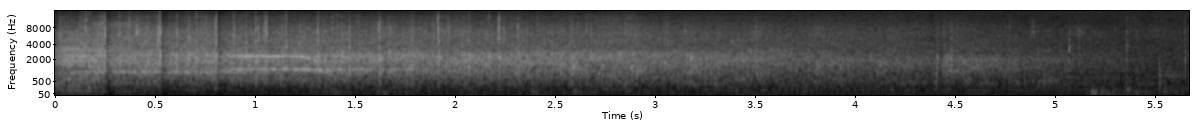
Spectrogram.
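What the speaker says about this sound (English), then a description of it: "Please give them a round of applause." A crowd at a Cabot High School girls' basketball game against Jonesboro gives a round of applause, loud at first and then gradually fading over several seconds.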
